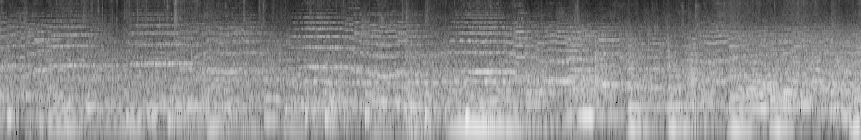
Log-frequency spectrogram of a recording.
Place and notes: Passage, Den Haag
small orchestra performing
